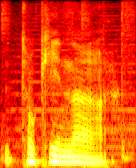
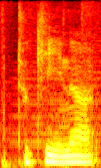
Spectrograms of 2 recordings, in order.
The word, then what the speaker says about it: Tokina: about the company and the pronunciation in Japanese is tokina so I used to say tokina but anyway tokina is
